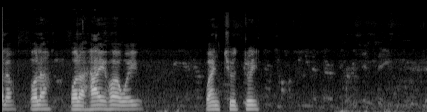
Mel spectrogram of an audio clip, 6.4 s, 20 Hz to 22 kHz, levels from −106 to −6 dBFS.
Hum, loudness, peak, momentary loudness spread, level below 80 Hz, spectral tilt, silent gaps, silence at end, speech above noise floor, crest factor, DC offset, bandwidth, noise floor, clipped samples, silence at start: none; -42 LUFS; -24 dBFS; 11 LU; -72 dBFS; -7.5 dB/octave; none; 0.6 s; 32 dB; 20 dB; under 0.1%; 11.5 kHz; -72 dBFS; under 0.1%; 0 s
